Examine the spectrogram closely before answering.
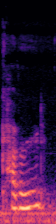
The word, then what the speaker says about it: KVRD: They're called Covered, but it's spelled KVRD.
